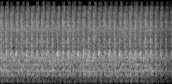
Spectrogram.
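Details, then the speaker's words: Mercedes OM601 diesel, warm, idling after a Lavr engine flush and hydraulic lifter replacement. The cold lifter tick that followed low oil is gone. Slightly rough idle with a faint uneven pulse remains; injectors are suspected and pressure still needs checking. "Но все равно мне не нравится, что его немного подколбашивает. Дизелисты подсказали, что скорее всего форсунки."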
